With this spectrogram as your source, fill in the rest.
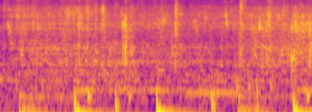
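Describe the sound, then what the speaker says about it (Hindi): Okra fries in oil in a wide-mouthed pan over a high flame, giving a continuous bright sizzle with a low background hum and a few faint clicks, and no talking. "इनको हाई फ्लेम पे ही फ्राई करना है"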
